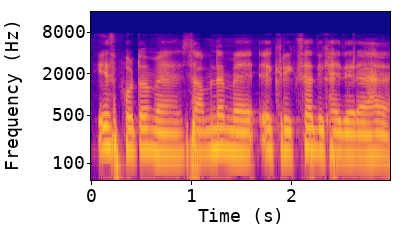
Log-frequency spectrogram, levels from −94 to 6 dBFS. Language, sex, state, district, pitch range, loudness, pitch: Hindi, male, Jharkhand, Palamu, 135-160 Hz, -13 LUFS, 145 Hz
